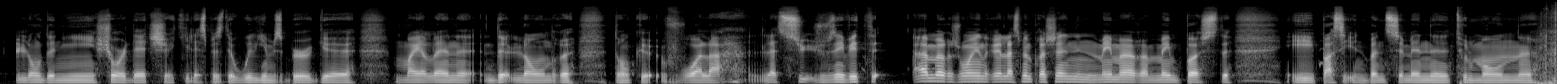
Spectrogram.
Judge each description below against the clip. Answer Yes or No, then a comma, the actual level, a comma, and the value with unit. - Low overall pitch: Yes, low, 100 Hz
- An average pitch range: No, narrow, 2.3 semitones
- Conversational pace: No, slow, 135 wpm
